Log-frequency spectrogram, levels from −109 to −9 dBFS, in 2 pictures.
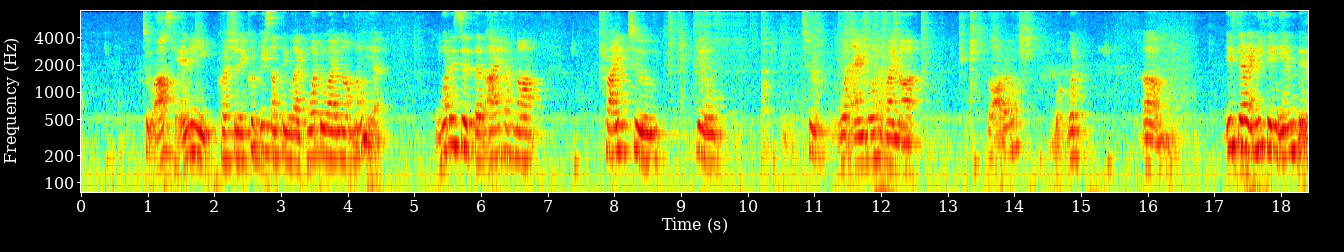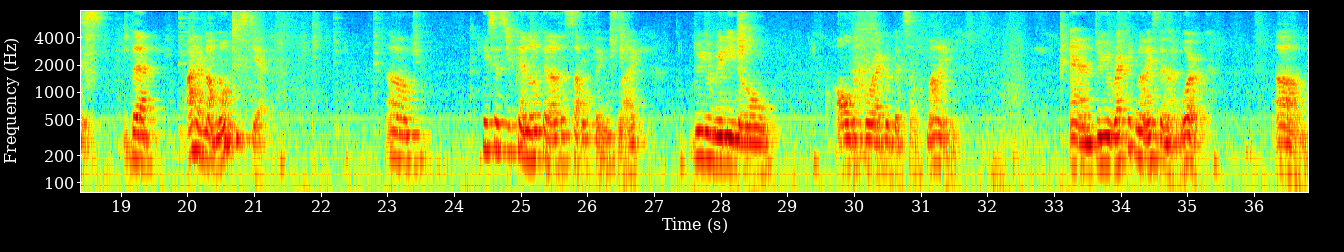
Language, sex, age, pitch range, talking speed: English, female, 30-49, 150-190 Hz, 120 wpm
